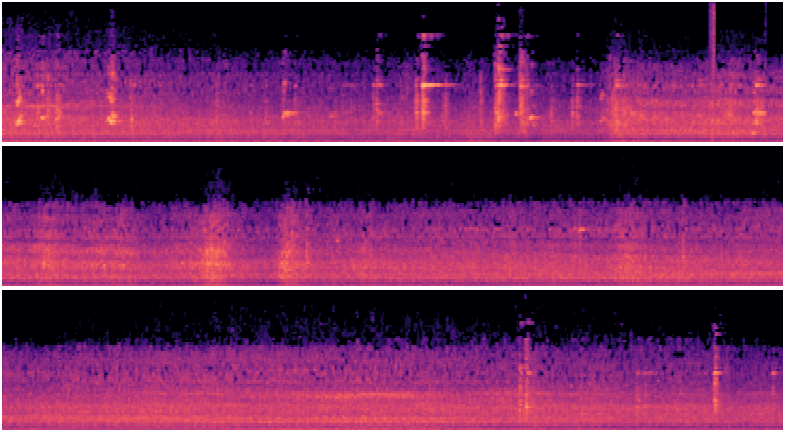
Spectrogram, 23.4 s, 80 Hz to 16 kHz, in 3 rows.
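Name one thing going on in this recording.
A Massey Ferguson 165 tractor's diesel engine chugs under load at a distance, pulling a harrow.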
